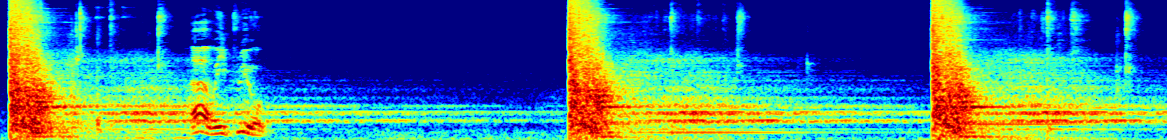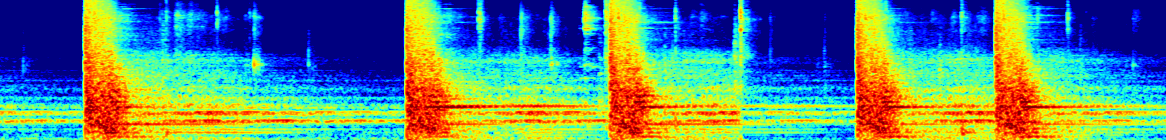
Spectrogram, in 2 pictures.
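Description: A rifle fires single loud shots at a slow pace, each ringing out in an echoing room.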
